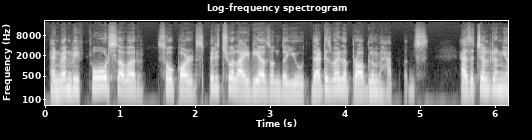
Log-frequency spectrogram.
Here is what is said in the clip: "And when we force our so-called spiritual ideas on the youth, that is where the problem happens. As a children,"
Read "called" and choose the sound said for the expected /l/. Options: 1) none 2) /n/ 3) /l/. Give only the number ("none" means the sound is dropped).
3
